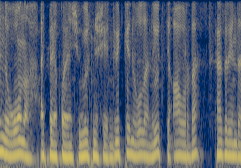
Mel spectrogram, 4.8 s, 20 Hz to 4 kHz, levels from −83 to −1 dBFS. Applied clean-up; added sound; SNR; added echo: neural mask model Resemble Enhance denoiser.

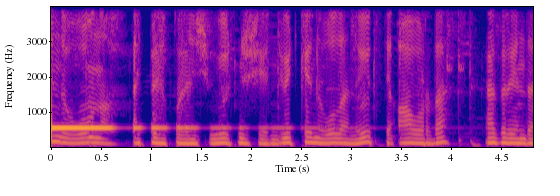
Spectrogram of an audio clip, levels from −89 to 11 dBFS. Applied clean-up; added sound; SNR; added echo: neural mask model RNNoise.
